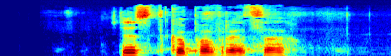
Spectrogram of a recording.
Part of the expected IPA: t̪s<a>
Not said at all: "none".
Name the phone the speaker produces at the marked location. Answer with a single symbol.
a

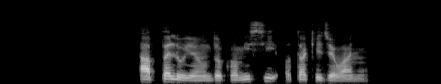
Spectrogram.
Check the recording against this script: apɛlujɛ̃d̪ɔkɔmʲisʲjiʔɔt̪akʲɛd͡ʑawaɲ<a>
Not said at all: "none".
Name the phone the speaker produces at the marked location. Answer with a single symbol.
ɛ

